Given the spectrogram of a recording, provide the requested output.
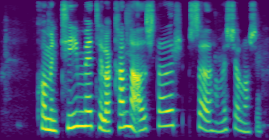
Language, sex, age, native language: Icelandic, female, 30-39, Icelandic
